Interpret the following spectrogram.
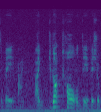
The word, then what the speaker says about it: Vive: No, it's Vive. It's a Vive. I got told the official pronunciation recently.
